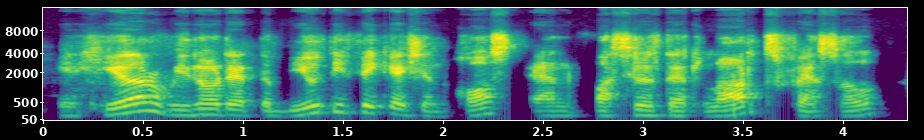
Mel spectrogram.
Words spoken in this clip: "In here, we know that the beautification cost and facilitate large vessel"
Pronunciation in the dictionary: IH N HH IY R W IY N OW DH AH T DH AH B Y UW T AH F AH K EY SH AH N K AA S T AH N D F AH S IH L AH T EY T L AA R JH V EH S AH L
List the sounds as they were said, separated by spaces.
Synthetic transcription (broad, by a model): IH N HH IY R W IY N OW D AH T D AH B Y UW T AH F AH K EY SH AH N K AA S T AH N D F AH S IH L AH T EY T L AA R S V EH S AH L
